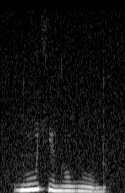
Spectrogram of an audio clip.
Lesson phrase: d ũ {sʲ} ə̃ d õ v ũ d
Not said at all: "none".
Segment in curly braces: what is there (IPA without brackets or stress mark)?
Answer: sʲ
